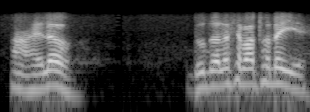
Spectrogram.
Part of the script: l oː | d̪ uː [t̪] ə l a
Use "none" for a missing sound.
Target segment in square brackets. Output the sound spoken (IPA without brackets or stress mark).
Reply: d̪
